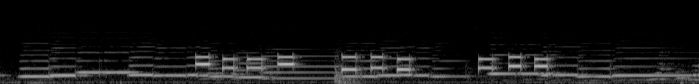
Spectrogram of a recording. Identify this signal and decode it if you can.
DTMF, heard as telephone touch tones, dialled by hand, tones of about 140 ms. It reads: 0440 251 487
